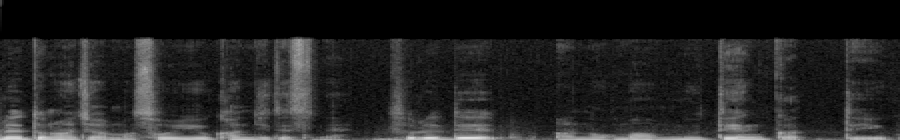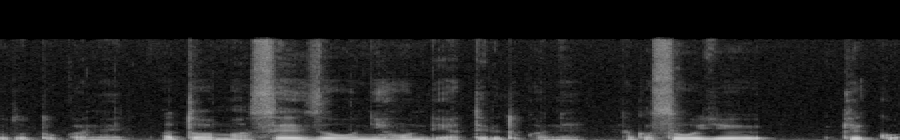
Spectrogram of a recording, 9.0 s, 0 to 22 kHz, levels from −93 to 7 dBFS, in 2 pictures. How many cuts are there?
3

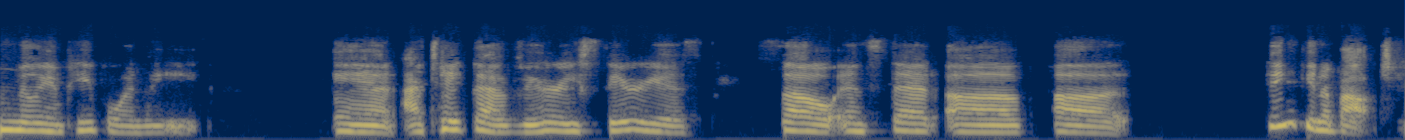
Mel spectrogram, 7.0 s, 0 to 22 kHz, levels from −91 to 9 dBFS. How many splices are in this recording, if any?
1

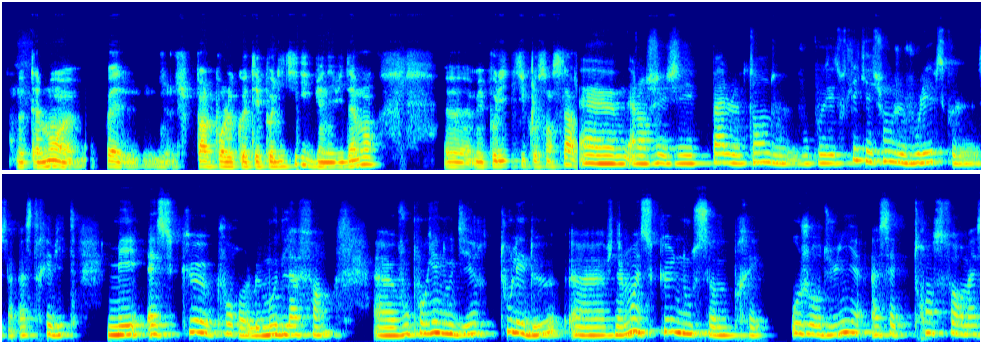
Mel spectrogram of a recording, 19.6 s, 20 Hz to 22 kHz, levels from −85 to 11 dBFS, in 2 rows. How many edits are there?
1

